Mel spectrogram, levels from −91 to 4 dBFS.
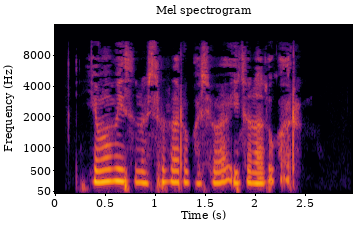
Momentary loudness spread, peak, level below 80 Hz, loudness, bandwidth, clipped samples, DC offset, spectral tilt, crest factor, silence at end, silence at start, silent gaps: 11 LU; -4 dBFS; -50 dBFS; -21 LUFS; 11.5 kHz; under 0.1%; under 0.1%; -5 dB/octave; 16 dB; 0.55 s; 0.25 s; none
